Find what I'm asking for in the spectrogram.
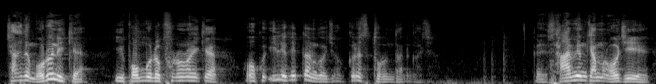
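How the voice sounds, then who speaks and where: A man's voice: on the high side, vocal fry, breathy edge. An older man preaching a dawn sermon in a blunt Gyeongsang accent, often stopping to ask the congregation questions. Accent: Gyeongsang Korean. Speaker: pastor.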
